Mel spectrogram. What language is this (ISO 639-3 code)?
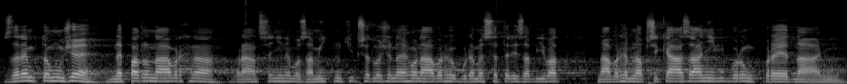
ces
